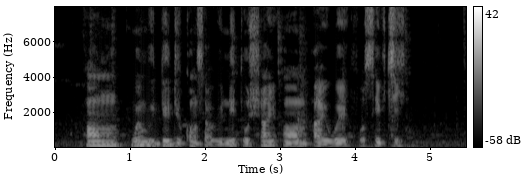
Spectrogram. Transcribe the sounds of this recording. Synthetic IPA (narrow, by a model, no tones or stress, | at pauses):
ãmwɛ̃nwidedikɔ̃nsawinid̚toʃãɪ̃nɔ̃majwefɔseftʰi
